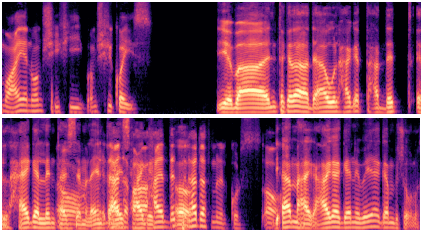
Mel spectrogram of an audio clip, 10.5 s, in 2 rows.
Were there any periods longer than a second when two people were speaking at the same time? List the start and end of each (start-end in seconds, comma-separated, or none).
5.9-7.7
